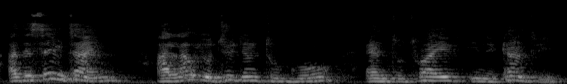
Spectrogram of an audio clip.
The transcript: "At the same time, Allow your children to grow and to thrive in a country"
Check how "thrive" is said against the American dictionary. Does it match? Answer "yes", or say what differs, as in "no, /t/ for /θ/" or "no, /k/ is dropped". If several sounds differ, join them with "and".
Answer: no, /t/ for /θ/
